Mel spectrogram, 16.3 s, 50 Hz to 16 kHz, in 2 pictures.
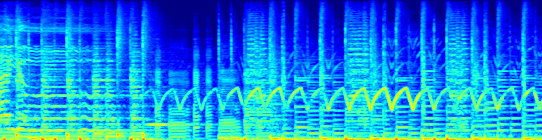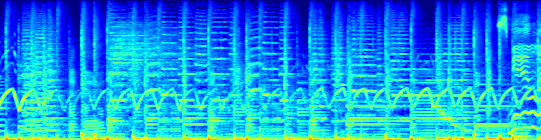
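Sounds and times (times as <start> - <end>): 
upbeat music track with a steady thumping beat: 0.0 - 2.6, 3.2 - 16.2
ambulance siren wailing: 1.8 - 10.0, 13.6 - 16.2.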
